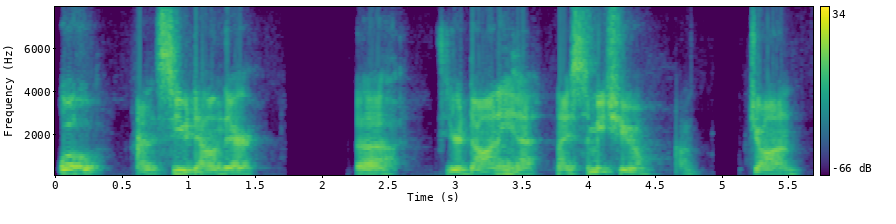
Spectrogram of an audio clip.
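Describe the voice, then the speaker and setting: A man's voice: medium pitch, a little slow, pushed and bright. A man playing a tabletop game, improvising dialogue and actions in casual chat.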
